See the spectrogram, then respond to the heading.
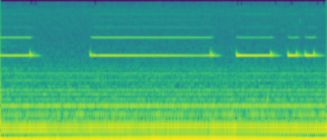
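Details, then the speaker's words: Novoferm three-phase rapid roll door controller component: repeated high continuity beeps across the part over a loud mains hum, showing it is short-circuited. "sides of that device I'm getting a short so I think that is short-circuit that"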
